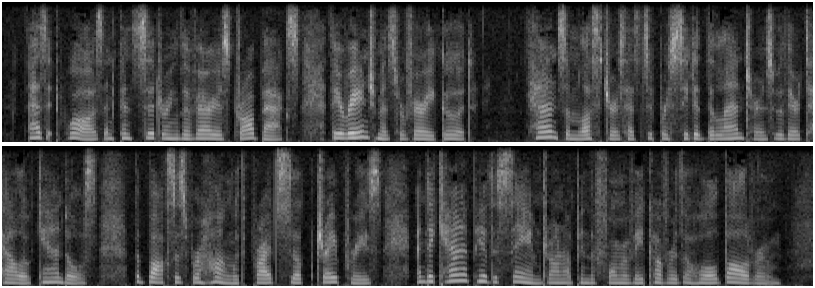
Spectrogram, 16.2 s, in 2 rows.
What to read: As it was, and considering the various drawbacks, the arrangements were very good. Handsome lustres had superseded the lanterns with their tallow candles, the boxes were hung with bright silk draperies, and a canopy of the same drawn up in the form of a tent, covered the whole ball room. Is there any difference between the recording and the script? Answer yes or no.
yes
